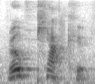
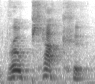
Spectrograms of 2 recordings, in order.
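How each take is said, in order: The two takes are said the same way.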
